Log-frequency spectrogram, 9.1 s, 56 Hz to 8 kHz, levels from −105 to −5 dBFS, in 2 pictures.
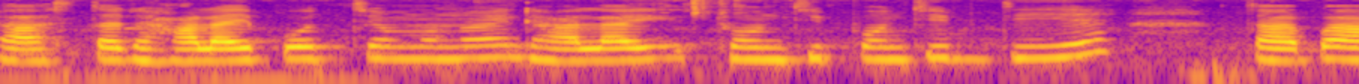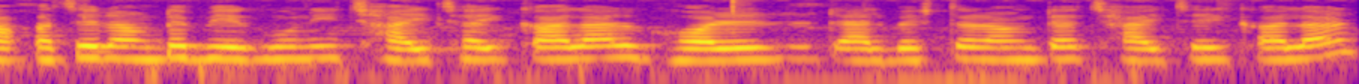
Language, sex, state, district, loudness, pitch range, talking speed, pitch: Bengali, female, West Bengal, Dakshin Dinajpur, -18 LUFS, 235-260 Hz, 185 wpm, 245 Hz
